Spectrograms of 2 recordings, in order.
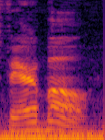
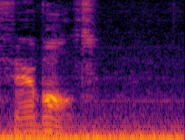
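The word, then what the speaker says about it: Faribault: Anyway, and the next morning I unloaded um my oranges and uh Farbo, Minnesota. And it's Farbo, not Farbolt. The L and the T are silent.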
